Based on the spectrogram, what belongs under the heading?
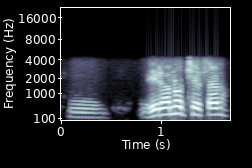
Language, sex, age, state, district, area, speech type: Maithili, male, 30-45, Bihar, Darbhanga, rural, conversation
